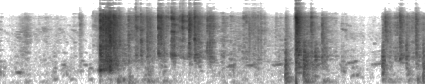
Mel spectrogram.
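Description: Bamboo poles clatter against each other.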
